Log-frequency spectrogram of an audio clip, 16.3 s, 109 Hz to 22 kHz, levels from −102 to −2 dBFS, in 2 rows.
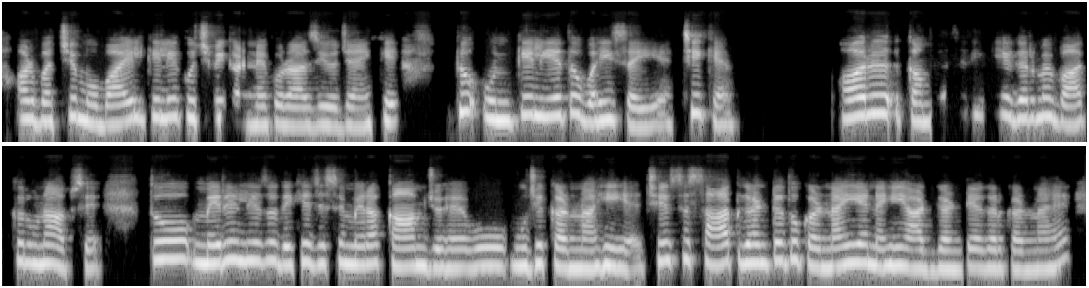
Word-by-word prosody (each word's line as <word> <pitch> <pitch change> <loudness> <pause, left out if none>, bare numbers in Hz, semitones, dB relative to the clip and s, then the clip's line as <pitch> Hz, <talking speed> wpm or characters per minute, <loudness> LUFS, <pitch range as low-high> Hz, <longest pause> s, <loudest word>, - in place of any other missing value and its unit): और 265 0 +3
बच्चे 245 +5 -1
मोबाइल 225 +4 0
के 280 - -2
लिए 280 +1 +1
कुछ 270 -2 -1
भी 270 - 0
करने 215 -2 -1
को 225 0 -5
राज़ी 205 0 -1
हो 205 - -2
जाएँगे। 215 +3 -3 0.4
तो 345 - +3 0.2
उनके 250 +5 +3
लिए 295 0 +3
तो 320 +2 -1
वही 245 +2 +2
सही 205 -5 -3
है, - - -8
ठीक 325 -5 -1
है? 215 0 -3 0.9
और 295 +3 +6 0.3
कंपल्सरी 305 +6 -5
की 310 - -6
अगर 270 0 0
मैं 285 -1 +1
बात 220 0 0
करूँ 270 -2 -1
ना 260 -1 +3
आपसे, 220 0 -5 0.4
तो 305 0 +2
मेरे 265 +3 +4
लिए 285 0 +1
तो 290 0 -2
देखिए 245 +3 -1
जैसे 255 +2 -3
मेरा 255 0 +2
काम 235 +1 +3
जो 225 0 -2
है 220 0 -2
वो 235 +1 -1
मुझे 235 +2 +1
करना 220 -2 +3
ही 230 -2 +2
है। 205 - -5
6-7 280 -2 0
घंटे 265 +2 +2
तो 300 +2 -1
करना 230 -1 +1
ही 260 +3 +3
है, 270 - +3
नहीं 240 -1 +2
8 220 -1 +2
घंटे 215 +1 -1
अगर 220 0 -2
करना 210 0 -3
है। 240 +8 -4
245 Hz, 210 wpm, -20 LUFS, 220-280 Hz, 0.9 s, और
